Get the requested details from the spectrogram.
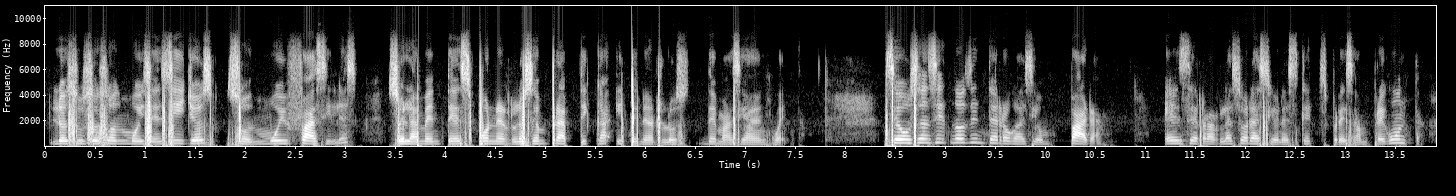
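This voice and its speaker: A woman's voice: medium pitch, unhurried. A woman teacher giving a recorded lesson, explaining step by step and repeating each point patiently. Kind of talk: recorded class lesson for students. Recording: dull lo-fi audio with loud background noise and clicks.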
